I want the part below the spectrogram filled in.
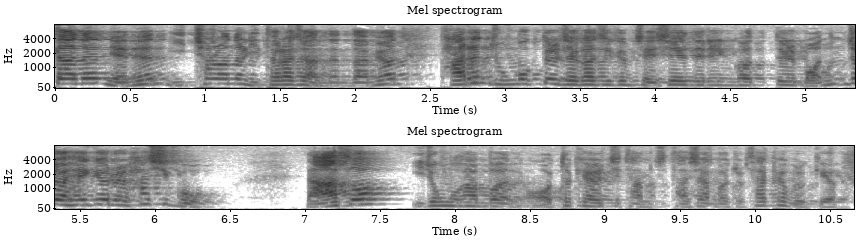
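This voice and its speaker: High-pitched, a man speaks with lively intonation. His loudness swings widely. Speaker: stock market analyst. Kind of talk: stock consultation video. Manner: fast.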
